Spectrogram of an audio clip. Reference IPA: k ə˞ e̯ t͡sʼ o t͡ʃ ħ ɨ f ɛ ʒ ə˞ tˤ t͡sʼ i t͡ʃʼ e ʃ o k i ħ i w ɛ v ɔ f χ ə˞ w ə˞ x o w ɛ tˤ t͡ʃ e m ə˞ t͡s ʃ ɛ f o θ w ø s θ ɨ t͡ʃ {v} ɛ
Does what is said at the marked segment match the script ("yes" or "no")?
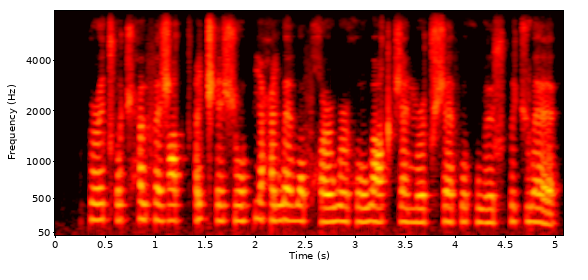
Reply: no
